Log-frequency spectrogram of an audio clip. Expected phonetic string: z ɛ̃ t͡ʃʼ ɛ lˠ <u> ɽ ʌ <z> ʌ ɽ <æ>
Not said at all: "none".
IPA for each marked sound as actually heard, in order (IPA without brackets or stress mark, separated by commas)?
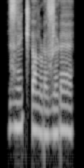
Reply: u, z, æ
